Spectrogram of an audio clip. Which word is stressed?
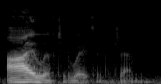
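I. The stress falls on the word I. It tells who did the lifting. "kind of answers who"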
